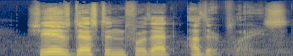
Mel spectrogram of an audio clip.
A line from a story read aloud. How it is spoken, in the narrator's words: he sighed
